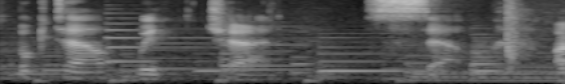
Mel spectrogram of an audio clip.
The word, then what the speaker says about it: Sell: It is book tell with Chad Cell. I know it's supposed to be book talk, but tell rhymes with cell, so that's how it's going.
